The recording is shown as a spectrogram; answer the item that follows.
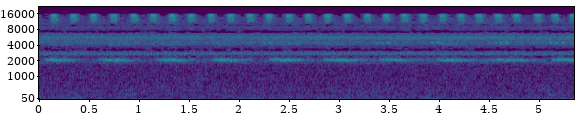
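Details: Crickets chirping in the evening around a deck where a chihuahua puppy named Rocket lies under decoration lights; steady high pulsed chirps about twice a second, a fainter higher layer above, over a constant low rumbling background.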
